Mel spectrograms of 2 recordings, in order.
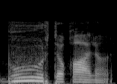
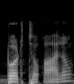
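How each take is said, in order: First: A u vowel in the word is held long. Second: The u vowels in the word are short. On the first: The speaker calls it wrong. "si c'était une voyelle longue, on aurait dit burtuqalun" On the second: The speaker calls it right. "Mais non, ici c'est burtuqalun"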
